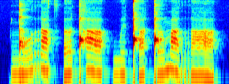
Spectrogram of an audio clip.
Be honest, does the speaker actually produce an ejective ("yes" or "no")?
yes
